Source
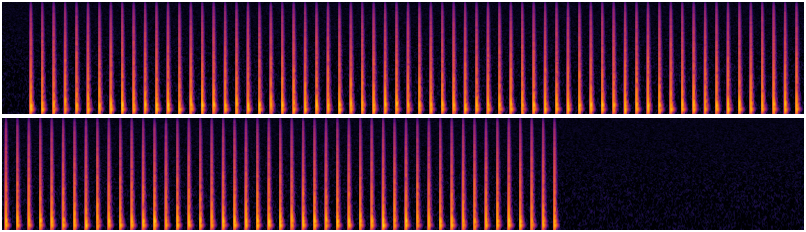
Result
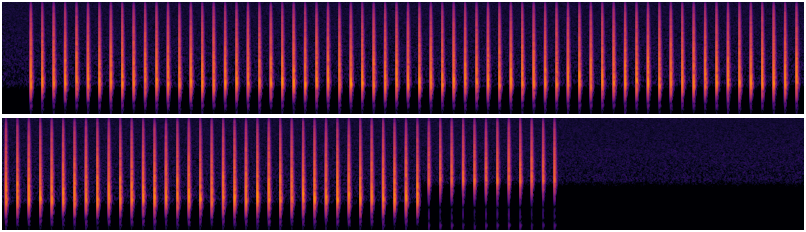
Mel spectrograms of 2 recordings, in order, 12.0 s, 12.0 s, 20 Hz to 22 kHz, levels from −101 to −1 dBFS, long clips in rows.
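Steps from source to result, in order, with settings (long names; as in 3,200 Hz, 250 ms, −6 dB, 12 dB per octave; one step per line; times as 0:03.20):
elliptic high-pass filter 1,100 Hz, stop band 60 dB, from 0:09.15 2,200 Hz
level +5.5 dB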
